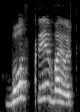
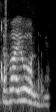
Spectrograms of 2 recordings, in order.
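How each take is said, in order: First: The first word is said in full, two syllables. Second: The first word is shortened to one syllable. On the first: This is the full form being clarified. "não, é você vai hoje" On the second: This is the casual everyday form. "E a gente ainda fala"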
